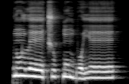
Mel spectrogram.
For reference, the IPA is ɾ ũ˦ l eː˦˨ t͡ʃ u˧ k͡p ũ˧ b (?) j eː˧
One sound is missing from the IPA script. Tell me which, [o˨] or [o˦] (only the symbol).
o˨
